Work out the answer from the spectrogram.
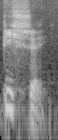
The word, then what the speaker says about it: pichet: Un pichet sounds a bit like pitcher, and it's spelled P-I-C-H-E-T. Pichet.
